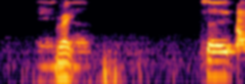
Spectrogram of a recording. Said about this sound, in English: Hang on, my dog is yelling at me.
